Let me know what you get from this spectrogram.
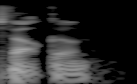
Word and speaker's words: Falcone: Yeah, well, when I was in the old country, that's how we pronounce it. – When they go for a little bit of the gabagool, maybe they put that emphasis on there. But here at the courthouse, he's just Falcone.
